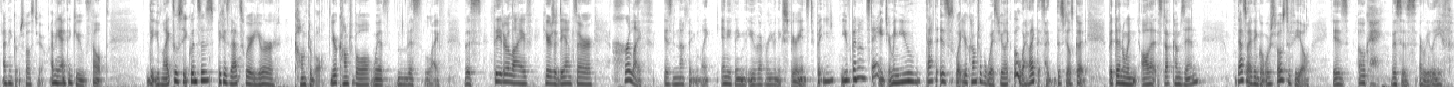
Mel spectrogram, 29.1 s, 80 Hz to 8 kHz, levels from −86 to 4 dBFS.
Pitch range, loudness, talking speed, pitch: 150-210 Hz, -30 LUFS, 190 wpm, 165 Hz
